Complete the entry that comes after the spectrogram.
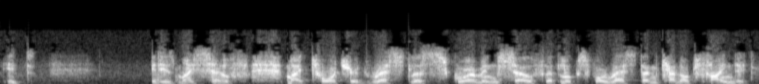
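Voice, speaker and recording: Husky, brooding tormented young scholar. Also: male voice, mid-range voice. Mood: anguished. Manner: theatrical, florid, halting intensity. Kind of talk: 1970s radio drama acting. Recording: muffled vintage radio broadcast recording.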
